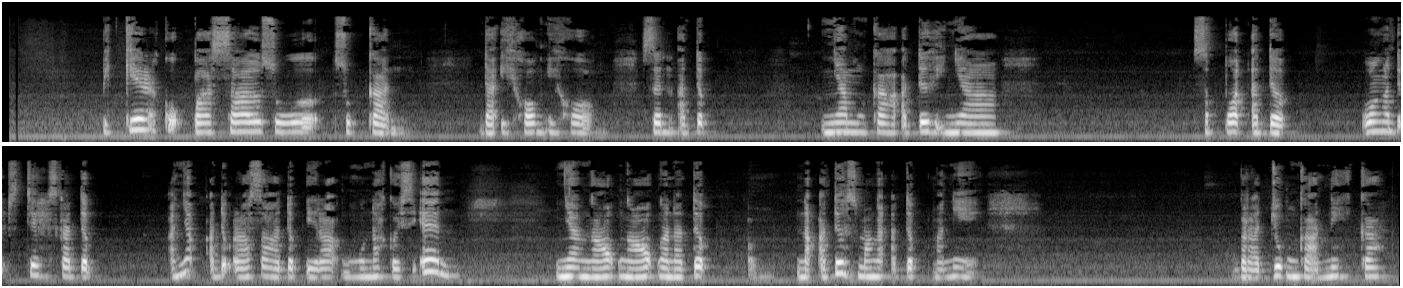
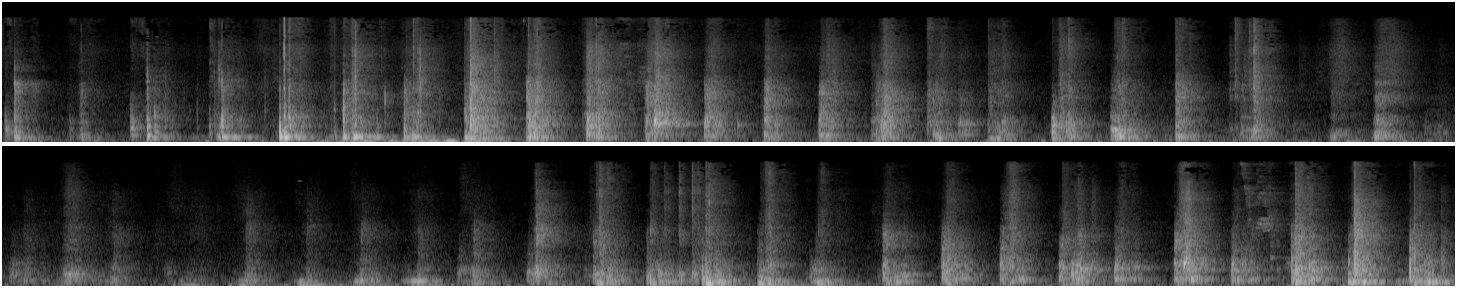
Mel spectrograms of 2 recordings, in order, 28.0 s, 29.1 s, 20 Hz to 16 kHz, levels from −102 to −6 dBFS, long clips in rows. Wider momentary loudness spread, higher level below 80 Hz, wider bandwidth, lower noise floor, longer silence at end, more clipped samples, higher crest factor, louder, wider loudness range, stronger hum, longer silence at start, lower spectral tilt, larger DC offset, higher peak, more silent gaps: second, 13 LU vs 20 LU; second, -70 dBFS vs -58 dBFS; about the same, 11.5 kHz vs 11.5 kHz; second, -57 dBFS vs -69 dBFS; first, 0.15 s vs 0 s; neither; second, 20 dB vs 30 dB; first, -24 LUFS vs -47 LUFS; second, 6 LU vs 14 LU; neither; first, 1 s vs 0 s; about the same, -6.5 dB/octave vs -5.5 dB/octave; neither; first, -6 dBFS vs -18 dBFS; neither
